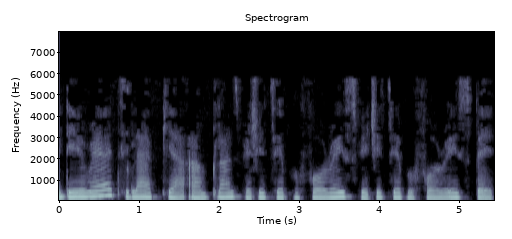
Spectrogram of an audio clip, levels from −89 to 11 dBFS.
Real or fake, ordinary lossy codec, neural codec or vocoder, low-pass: real; MP3, 24 kbps; none; 7.2 kHz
